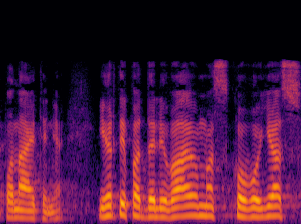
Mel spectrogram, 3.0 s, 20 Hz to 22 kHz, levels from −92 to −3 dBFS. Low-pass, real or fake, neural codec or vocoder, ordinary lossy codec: 7.2 kHz; fake; codec, 16 kHz, 16 kbps, FunCodec, trained on LibriTTS, 50 frames a second; MP3, 48 kbps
